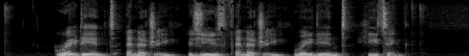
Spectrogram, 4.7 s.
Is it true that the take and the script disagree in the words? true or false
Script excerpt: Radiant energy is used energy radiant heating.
false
